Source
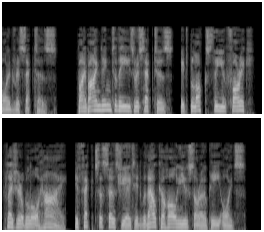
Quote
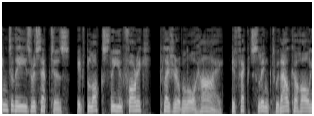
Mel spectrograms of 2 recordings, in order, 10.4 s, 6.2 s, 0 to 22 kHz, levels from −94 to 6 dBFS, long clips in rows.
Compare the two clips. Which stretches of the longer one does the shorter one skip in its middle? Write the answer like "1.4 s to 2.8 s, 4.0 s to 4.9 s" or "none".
7.3 s to 7.8 s

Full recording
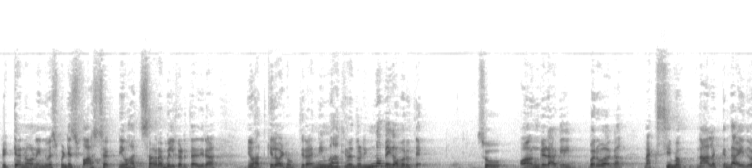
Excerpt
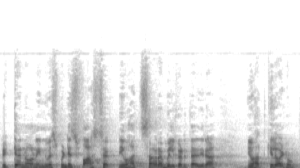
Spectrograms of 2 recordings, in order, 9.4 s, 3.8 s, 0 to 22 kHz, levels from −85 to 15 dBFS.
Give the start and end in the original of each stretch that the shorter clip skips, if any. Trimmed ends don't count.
none

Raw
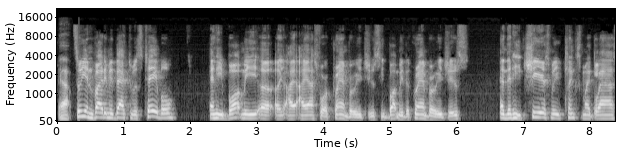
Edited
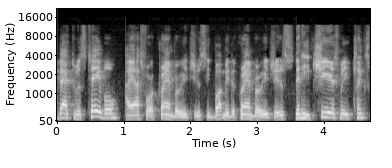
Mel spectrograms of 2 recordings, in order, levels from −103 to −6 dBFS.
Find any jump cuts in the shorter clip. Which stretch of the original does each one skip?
1.9 s to 3.6 s, 6.2 s to 6.7 s

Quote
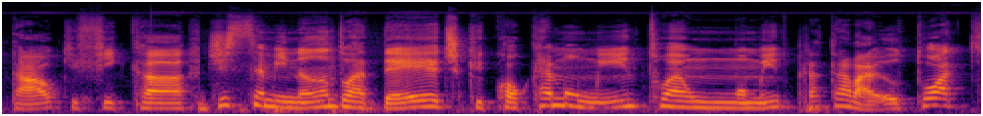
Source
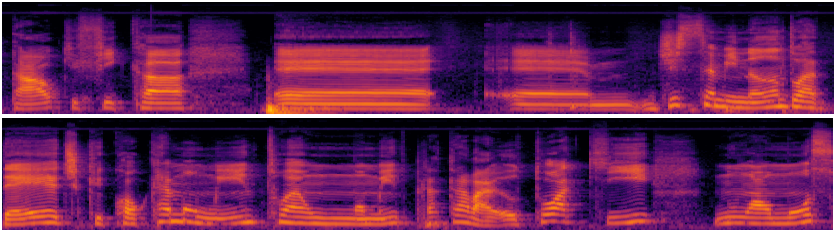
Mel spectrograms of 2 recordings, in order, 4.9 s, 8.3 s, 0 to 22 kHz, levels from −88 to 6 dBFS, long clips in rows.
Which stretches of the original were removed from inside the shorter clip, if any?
1.0 s to 3.3 s

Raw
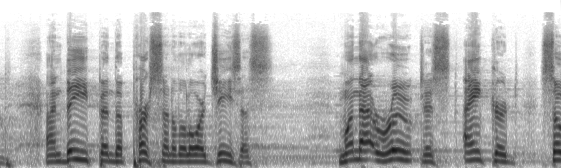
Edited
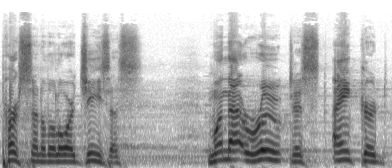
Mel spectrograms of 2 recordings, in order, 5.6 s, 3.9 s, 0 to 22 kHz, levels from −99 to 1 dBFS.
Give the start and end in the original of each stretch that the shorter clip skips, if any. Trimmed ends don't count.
none

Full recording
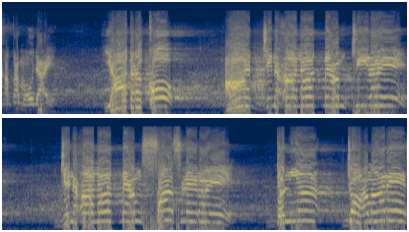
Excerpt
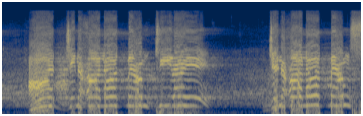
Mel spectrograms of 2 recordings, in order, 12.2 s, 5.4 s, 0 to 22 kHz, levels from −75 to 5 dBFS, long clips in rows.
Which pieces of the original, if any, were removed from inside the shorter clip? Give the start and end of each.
none

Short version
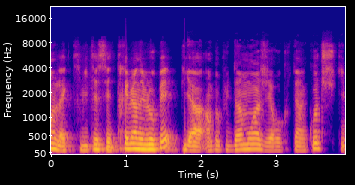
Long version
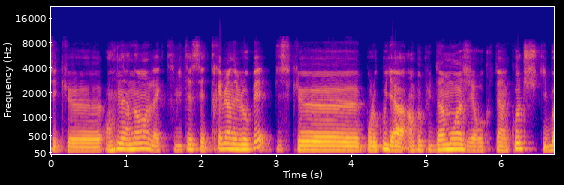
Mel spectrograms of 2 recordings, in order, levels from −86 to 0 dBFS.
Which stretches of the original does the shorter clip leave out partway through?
3.0 s to 4.4 s

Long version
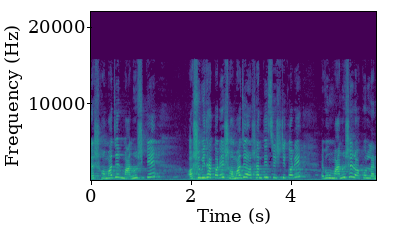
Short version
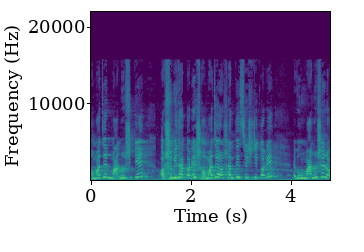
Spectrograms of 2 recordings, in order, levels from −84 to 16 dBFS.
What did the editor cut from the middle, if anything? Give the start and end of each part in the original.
1.4 s to 1.7 s

